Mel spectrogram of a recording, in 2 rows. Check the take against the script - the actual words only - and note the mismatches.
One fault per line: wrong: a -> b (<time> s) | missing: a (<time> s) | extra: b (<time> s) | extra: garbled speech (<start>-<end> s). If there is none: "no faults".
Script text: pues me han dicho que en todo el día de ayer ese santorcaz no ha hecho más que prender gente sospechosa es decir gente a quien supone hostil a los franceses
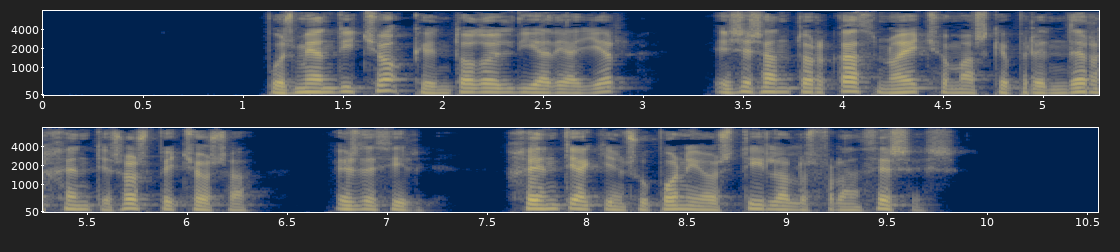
no faults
